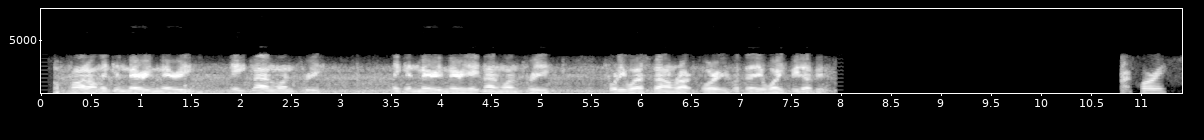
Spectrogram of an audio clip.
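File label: Sheriff's Office Dispatch; WSO DISP 1; wake; p25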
